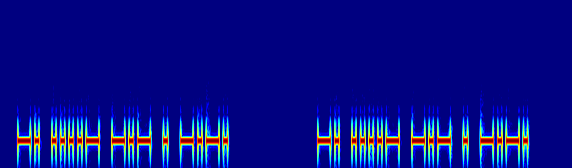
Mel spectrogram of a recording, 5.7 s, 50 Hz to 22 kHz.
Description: Morse code, heard as a keyed tone, about 28 wpm, 700 Hz. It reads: N4KEC N4KEC
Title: USA Call Signs - 5 Characters - Repeated 3x - 28wpm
